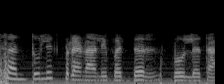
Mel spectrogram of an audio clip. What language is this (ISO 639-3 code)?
mar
